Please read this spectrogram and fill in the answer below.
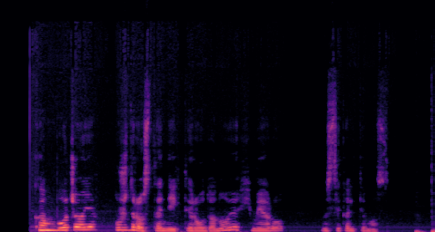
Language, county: Lithuanian, Utena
